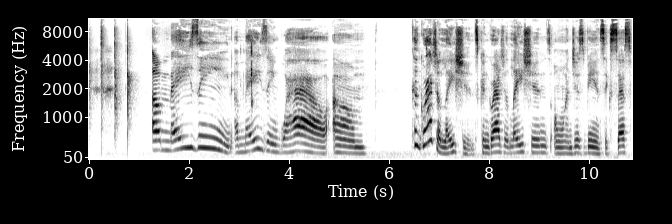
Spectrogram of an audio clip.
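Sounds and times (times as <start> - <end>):
hands clapping: 0.0 - 1.0
speech: 1.3 - 5.6, 6.5 - 10.8.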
